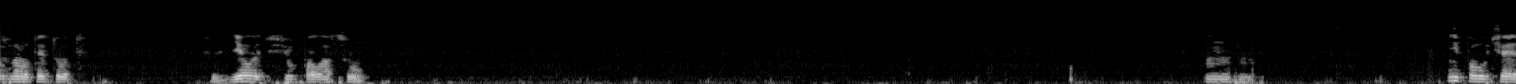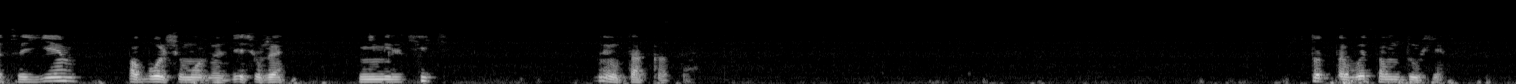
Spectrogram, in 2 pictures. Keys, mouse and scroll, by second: 0.0 g, 1.7 middle click, 4.5 g, 5.6 middle click, 5.6-6.7 scroll up 1, 9.2 g, 10.0 middle click, 12.7 KP_1, 14.1 click, 15.1 e, 17.8 e, 22.4 middle click, 22.4 e, 24.3-24.7 scroll down 4, 24.7 middle click.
